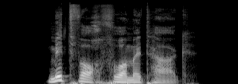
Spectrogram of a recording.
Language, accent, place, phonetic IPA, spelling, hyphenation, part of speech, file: German, Germany, Berlin, [ˈmɪtvɔχˌfoːɐ̯mɪtaːk], Mittwochvormittag, Mitt‧woch‧vor‧mit‧tag, noun, De-Mittwochvormittag.ogg
- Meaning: Wednesday morning (time before noon)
